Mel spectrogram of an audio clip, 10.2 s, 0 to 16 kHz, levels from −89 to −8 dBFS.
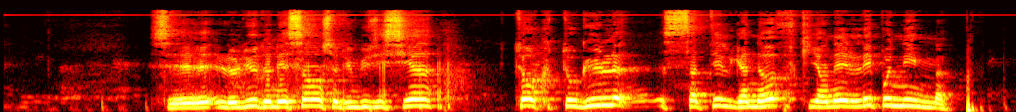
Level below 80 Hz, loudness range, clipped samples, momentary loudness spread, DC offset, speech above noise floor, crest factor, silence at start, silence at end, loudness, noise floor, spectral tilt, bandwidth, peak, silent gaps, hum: -40 dBFS; 2 LU; under 0.1%; 10 LU; under 0.1%; 40 dB; 12 dB; 1.55 s; 0.4 s; -16 LUFS; -55 dBFS; -5.5 dB/octave; 11.5 kHz; -4 dBFS; none; none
